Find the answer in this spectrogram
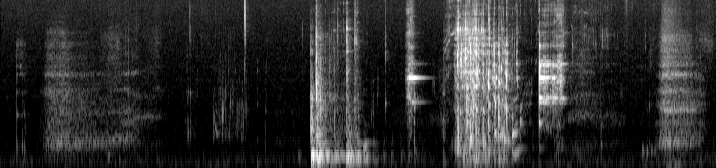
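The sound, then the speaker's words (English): A sharp flick of a lighter, then a few breathy, hissing drags and exhales, with quiet shuffling in between and no talking. “So we're gonna light one to that one.”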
